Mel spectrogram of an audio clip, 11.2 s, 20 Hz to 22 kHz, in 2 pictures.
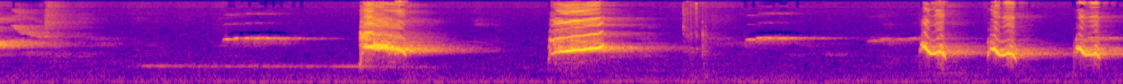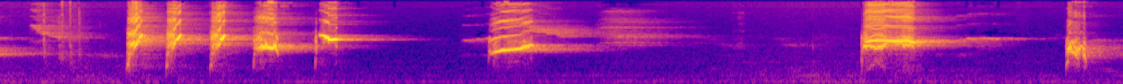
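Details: Greater green leafbird singing: loud sharp chirps and rising slurred notes between 2 and 8k, given in bursts every second or so, with a faint thin whistle and quiet gaps between phrases.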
